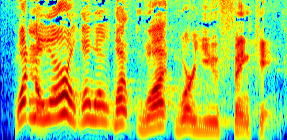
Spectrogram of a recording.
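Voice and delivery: hammed-up "how could you" outburst; mock incredulous scolding. Preacher pretending Jesus berates Peter, mock incredulous scolding. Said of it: "At no point do we see Jesus going".

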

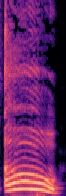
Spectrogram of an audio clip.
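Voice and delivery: high, loud, long dawning "oh"; mock realisation. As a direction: act out the penny dropping.

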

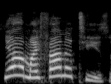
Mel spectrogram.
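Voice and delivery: high, loud proud squeal; proud crab. Acted. Crab proudly repeats word.

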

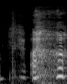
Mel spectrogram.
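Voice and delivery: bright loud burst of laughter. Real, not acted. Mom laughs at her own rambling, loud laugh. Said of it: "I just talk".

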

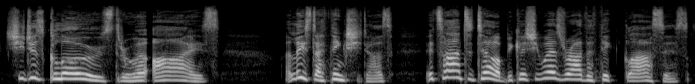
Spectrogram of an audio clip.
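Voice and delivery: put-on high-pitched, smitten boy's voice; besotted, earnest brother; lovestruck boy. A narrator's reading. Story reader voices lovestruck Binky.

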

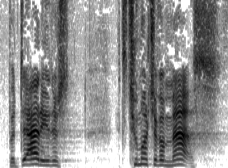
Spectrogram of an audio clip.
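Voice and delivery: a hint of a whining six-year-old; mock childish protest, trailing into a laugh; little girl's whine. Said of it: "And I go into her room and I say".

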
